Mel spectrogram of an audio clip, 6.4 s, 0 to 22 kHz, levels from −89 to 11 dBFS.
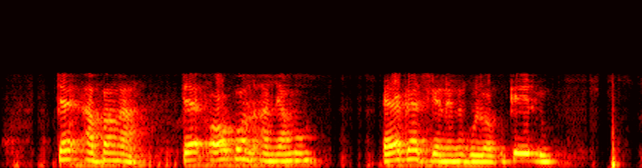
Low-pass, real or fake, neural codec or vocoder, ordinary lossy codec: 3.6 kHz; fake; codec, 16 kHz, 16 kbps, FreqCodec, smaller model; AAC, 32 kbps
